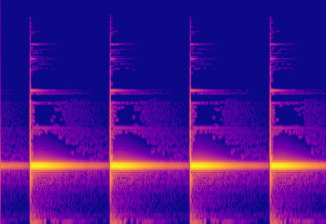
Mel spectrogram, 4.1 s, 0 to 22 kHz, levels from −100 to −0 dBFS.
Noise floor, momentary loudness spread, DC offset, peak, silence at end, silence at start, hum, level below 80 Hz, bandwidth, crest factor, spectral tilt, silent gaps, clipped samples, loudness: -34 dBFS; 15 LU; under 0.1%; 0 dBFS; 0.05 s; 0.35 s; none; -52 dBFS; 4.6 kHz; 12 dB; -2 dB/octave; none; under 0.1%; -10 LUFS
